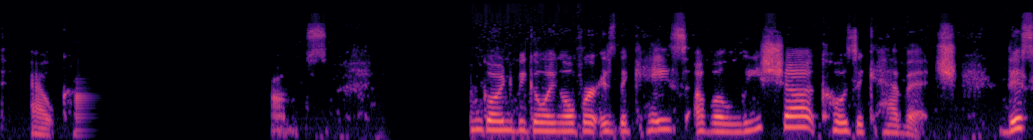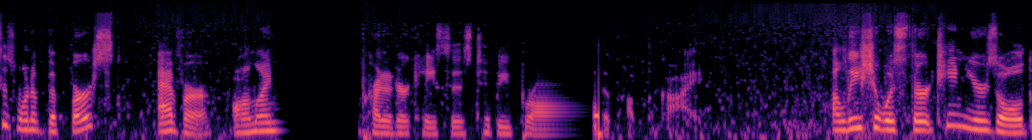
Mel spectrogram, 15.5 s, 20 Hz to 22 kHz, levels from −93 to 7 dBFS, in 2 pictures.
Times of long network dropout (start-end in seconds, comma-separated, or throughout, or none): 2.87-3.66, 11.77-12.21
